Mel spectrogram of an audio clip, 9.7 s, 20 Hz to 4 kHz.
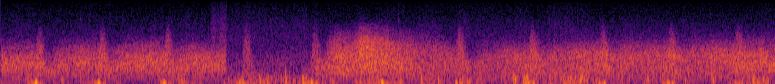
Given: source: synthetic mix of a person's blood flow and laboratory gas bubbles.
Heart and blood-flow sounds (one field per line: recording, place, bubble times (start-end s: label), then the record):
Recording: Doppler ultrasound of blood flow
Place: subclavian vein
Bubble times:
no bubbles
From the record:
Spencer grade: 0 (complete lack of bubble signals)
